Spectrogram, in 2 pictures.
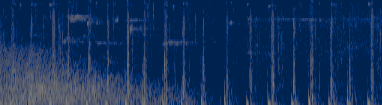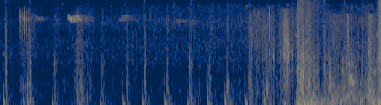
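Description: Quick footsteps thud steadily on grass.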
